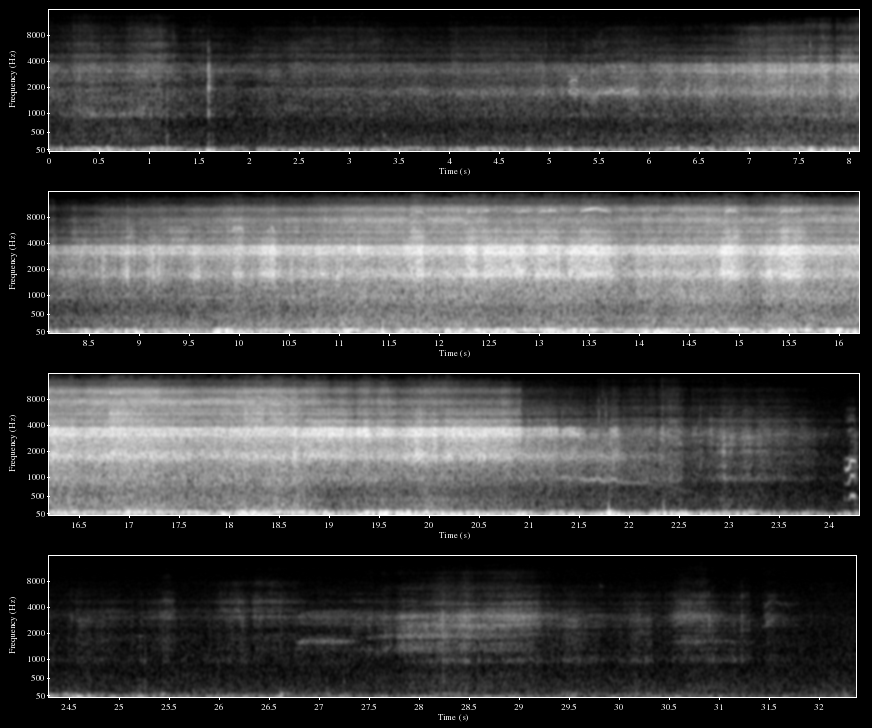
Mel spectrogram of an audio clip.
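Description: Skis scraping over groomed snow, with wind buffeting the microphone. It grows louder from about seven seconds in as the skier picks up speed, then dies away a little after twenty seconds as the skier slows to a stop. A brief high squeak follows.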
